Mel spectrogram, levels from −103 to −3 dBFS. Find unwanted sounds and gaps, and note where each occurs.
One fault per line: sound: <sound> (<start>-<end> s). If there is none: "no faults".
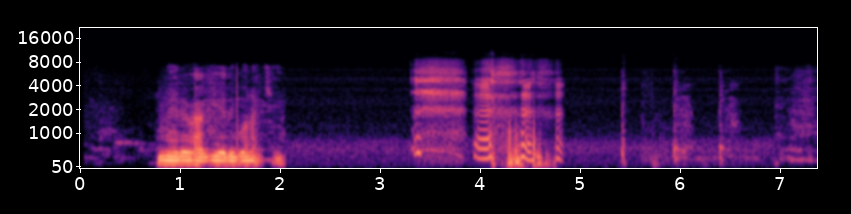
sound: laugh (3.3-4.9 s)
sound: cough (5.4-6.8 s)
